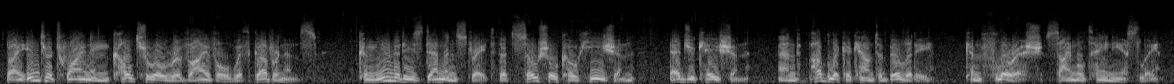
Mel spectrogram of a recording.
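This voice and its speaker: Male radio anchor played by a man for apocalyptic broadcast drama: low voice, measured and earnest, faint hiss. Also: sing-song, a bit bright, rough recording. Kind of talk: scripted radio news narration. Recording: hissy radio with rain-like noise.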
